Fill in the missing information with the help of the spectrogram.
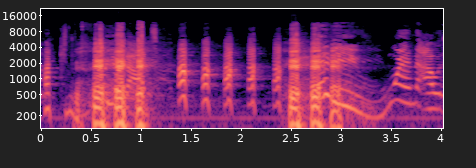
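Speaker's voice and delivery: loud words swamped by laughter; laughing hard. Real, not acted. Owner retelling her dog bolting out, laughing hard. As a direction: try to talk through a big laugh.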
